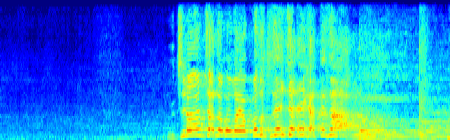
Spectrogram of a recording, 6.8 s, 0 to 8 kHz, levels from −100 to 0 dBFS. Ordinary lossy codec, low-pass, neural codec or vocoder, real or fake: none; none; codec, 16 kHz, 4 kbps, FreqCodec, larger model; fake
